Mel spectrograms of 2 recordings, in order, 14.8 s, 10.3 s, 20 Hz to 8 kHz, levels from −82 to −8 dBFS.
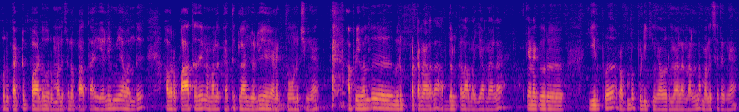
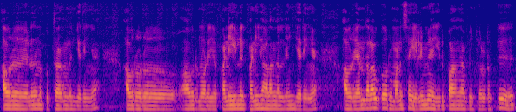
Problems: background sounds at intervals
